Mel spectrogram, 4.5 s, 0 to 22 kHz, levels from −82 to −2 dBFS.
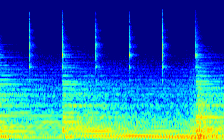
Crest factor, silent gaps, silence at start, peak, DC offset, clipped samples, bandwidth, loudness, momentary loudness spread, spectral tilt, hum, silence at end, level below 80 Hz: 18 dB; none; 0 s; -8 dBFS; under 0.1%; under 0.1%; 15.5 kHz; -28 LUFS; 9 LU; -6.5 dB/octave; none; 0 s; -36 dBFS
